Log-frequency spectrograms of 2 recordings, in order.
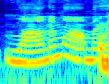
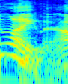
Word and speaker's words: Lana: Lana Mama, okay? And if I mess up again, be like, no, it's Lana Mama, not Lena. Please stop calling me Lena.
